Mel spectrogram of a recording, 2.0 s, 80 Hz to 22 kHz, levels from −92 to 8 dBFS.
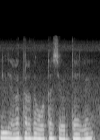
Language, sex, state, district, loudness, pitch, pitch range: Kannada, male, Karnataka, Koppal, -11 LUFS, 135 Hz, 125-140 Hz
